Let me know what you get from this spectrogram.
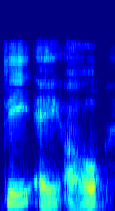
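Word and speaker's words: Tao: spelled t-a-o sometimes spelled d-a-o but it's pronounced Dao just like the Dow Jones but it's t-a-o and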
